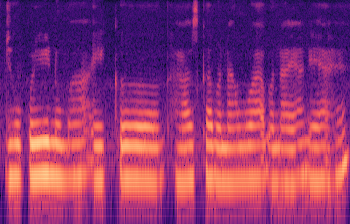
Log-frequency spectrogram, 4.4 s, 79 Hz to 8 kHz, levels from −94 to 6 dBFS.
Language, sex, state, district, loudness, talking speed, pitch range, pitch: Hindi, female, Maharashtra, Mumbai Suburban, -17 LUFS, 165 wpm, 195-205 Hz, 200 Hz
